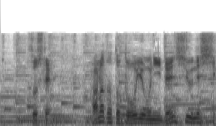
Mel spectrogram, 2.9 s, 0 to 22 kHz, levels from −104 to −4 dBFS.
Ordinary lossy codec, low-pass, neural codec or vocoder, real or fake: AAC, 32 kbps; 7.2 kHz; none; real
